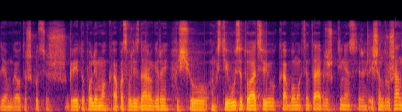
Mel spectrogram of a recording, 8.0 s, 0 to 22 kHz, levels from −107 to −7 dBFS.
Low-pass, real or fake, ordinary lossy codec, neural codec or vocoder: 9.9 kHz; real; AAC, 96 kbps; none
